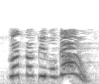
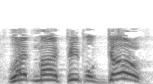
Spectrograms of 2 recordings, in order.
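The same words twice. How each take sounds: First: It is said in a weak, timid voice. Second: It is said in a booming, commanding voice.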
